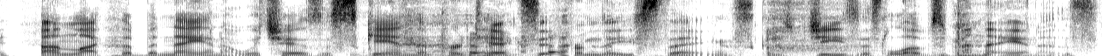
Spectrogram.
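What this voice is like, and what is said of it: Put-on Southern American accent. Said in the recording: “You gave him a southern accent”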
